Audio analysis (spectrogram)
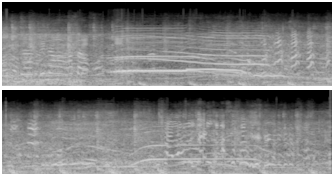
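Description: Crowd at an amusement park in Dubai shouts and screams from the rides, a loud, dense din of many voices with rising shrieks and wavering wails continuing throughout, close and busy.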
